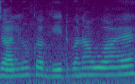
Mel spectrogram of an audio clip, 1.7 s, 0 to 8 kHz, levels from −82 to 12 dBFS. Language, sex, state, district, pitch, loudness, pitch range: Hindi, female, Bihar, Gopalganj, 220 Hz, -31 LUFS, 200-225 Hz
